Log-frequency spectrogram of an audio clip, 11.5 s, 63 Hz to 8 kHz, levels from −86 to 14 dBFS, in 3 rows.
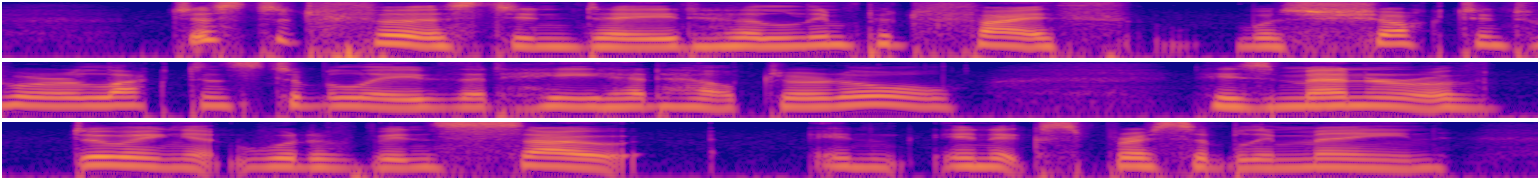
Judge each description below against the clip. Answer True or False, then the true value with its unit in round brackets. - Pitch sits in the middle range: True (180 Hz)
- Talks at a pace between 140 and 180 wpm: True (165 wpm)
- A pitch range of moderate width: False (2.2 semitones)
